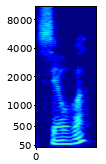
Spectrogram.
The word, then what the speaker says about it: selva: A escrita é a mesma, só a fonética é diferente pelo fato que escreve se escreve com V, tá? que nem eu falei o som do V é o mesmo do B, então por isso que a gente fala selva, tá?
